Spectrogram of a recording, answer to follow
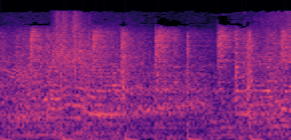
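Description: Ford Fiesta rally car engine running hard with its tyres skidding in a drift, mixed under loud music with a steady drum beat about twice a second.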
